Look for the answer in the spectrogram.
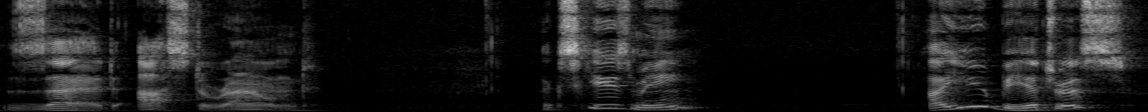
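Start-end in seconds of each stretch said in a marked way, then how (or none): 2.7-5.7 much higher, polite little robot; young robot voice. Acted. Zed asking a stranger for Beatrice, much higher and polite. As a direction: ask it up high and politely.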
